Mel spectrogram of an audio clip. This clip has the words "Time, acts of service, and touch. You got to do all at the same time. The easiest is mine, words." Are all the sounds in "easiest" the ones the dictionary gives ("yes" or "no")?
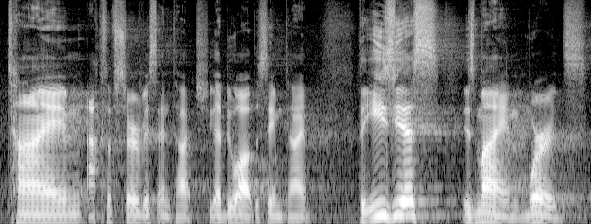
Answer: yes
